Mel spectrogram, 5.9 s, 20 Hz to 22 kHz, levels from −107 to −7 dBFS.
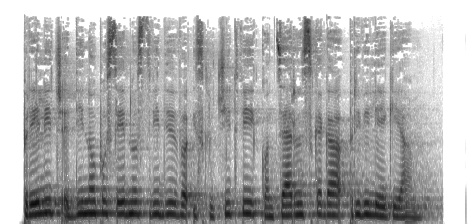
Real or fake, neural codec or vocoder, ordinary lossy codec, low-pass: real; none; MP3, 64 kbps; 19.8 kHz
